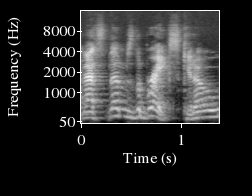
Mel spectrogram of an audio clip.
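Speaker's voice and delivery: put-on 1940s newsreader voice. Doing a voice meant to be a 1940s news reporter: put-on 1940s newsreader voice. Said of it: "It's supposed to be like a nineteen forties like news reporter".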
